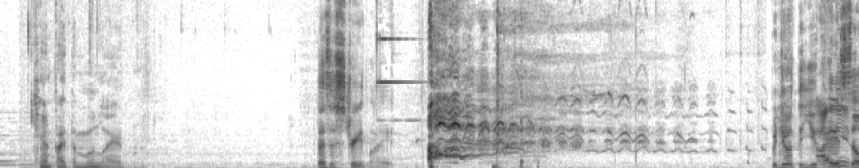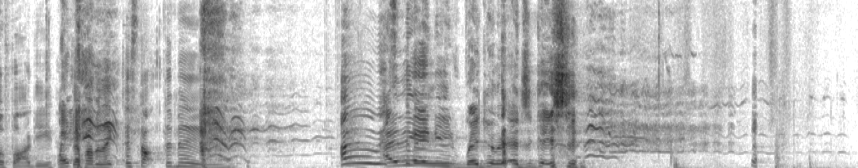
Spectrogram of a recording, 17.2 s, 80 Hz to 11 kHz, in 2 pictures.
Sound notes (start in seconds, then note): 3.7 bell rings; 4.3 Trixie and Katya laugh; 10.6 Katya laughs; 13.5 both laugh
